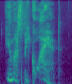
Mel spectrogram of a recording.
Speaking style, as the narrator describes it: whispered a teacher

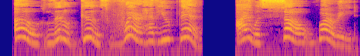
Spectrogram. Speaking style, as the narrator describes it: cried her mom

